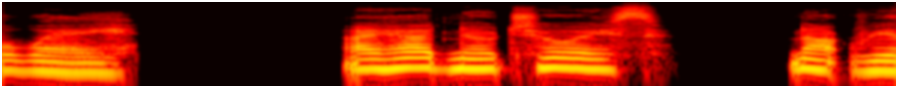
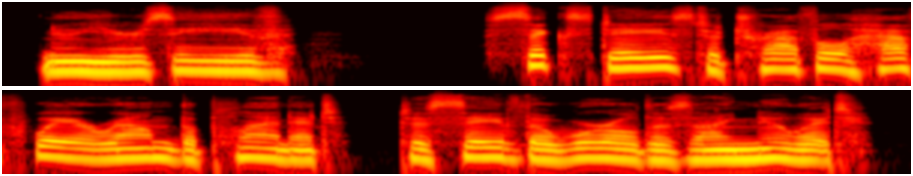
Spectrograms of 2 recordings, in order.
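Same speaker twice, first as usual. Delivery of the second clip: ordinary delivery, nothing marked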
